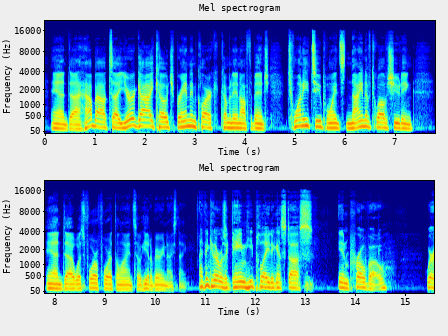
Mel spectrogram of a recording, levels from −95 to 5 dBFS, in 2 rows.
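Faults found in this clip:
No faults found in the speech recording. Nothing here calls for a ticket.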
